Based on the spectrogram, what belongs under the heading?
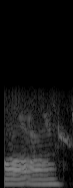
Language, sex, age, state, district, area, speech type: Assamese, female, 30-45, Assam, Sivasagar, rural, conversation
